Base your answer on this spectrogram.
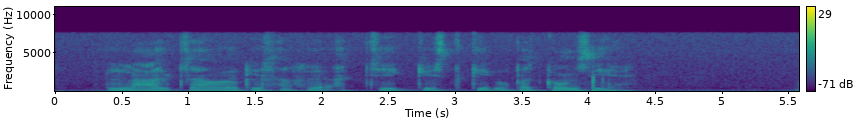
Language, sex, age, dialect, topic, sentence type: Hindi, male, 18-24, Awadhi Bundeli, agriculture, question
